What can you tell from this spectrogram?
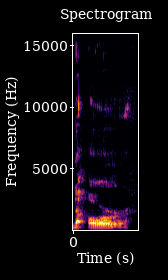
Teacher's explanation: instead of stressing their last syllable, they're stressed on their first syllable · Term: Segolet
